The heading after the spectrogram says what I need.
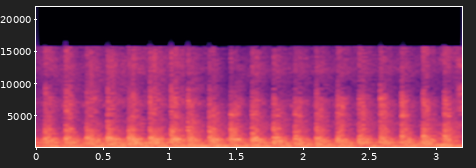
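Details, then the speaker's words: International 4300 box truck (2002) DT466E diesel, towed in non-running, oil milky with coolant, jump-box started, about 25 psi oil pressure; rough idle missing about three beats per second with a deep bottom-end knock, heavy blow-by. Suspected damaged cylinder liner. "All right, it's got around 25 pounds of oil pressure. You can hear it's running with a miss."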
